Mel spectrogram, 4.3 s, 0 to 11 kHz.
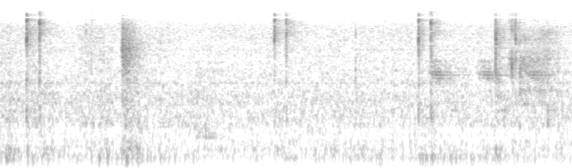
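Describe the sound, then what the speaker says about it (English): Keys pressed on a computer keyboard, including the 0 key, giving a few faint, scattered clicks in small clusters, quiet and close, with no talking. "if I press 0 from the keyboard"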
